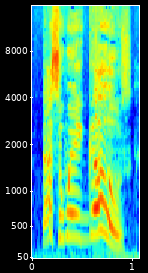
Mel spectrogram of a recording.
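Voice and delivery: excited catchphrase. Real, not acted. Hyping his listeners with an excited exclamation. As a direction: sing it out with gusto.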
